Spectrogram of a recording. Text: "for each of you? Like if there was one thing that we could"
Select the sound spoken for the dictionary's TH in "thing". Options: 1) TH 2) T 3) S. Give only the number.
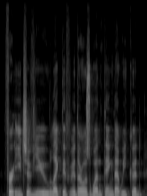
1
